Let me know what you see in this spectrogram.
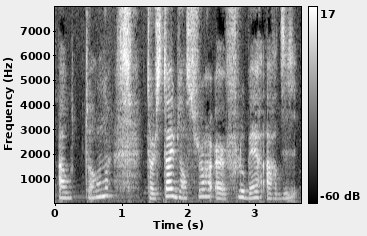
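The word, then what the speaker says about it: Hawthorne: nathaniel je mens black mois s'appelle ça se prononce out orne tolstoï bien sûr flaubert hardy et d'accueil et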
